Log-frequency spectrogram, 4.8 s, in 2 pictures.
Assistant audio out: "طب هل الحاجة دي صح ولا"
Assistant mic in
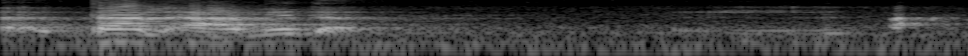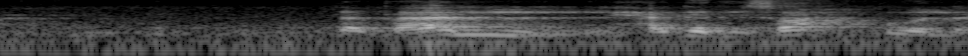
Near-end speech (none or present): none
